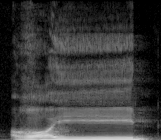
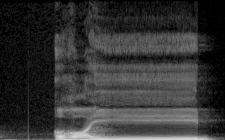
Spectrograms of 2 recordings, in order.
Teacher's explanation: গইন হরফটি উচ্চারিত হয় কণ্ঠনালীর শেষ ভাগ হতে। এখান থেকে উচ্চারণ করুন গইন।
